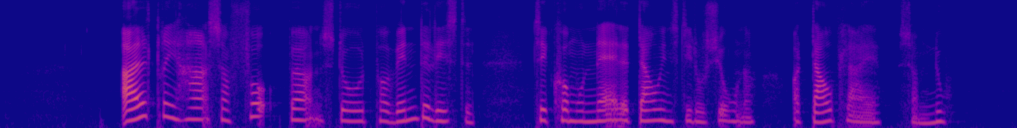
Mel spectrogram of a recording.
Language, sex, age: Danish, female, 60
